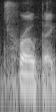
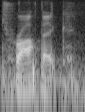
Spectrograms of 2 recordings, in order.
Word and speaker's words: tropic: It's tropic, not tropic. Spelled the same as tropic, but it's pronounced tropic.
